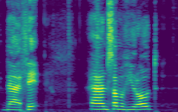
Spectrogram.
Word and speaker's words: دافئ: One person wrote دافع. Again, sound recognition, really important. دافئ, دافع. Look at the difference. دافئ, دافع. Okay, so this is دافع. It's not right. He said دافئ, which means warm.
